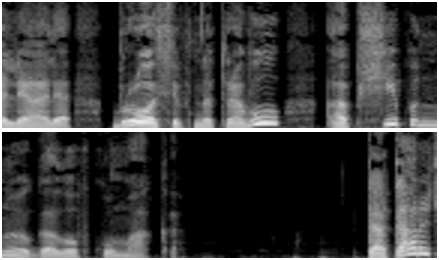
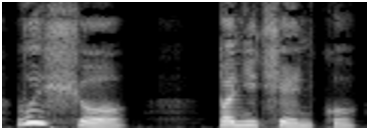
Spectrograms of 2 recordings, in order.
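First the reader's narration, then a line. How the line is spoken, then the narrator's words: Tender question. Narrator (Russian): ласково спросила Ляля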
